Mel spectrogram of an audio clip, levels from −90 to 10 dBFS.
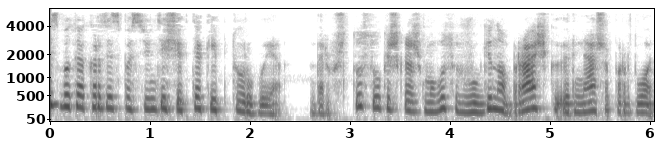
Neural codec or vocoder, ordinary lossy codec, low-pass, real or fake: none; MP3, 32 kbps; 5.4 kHz; real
